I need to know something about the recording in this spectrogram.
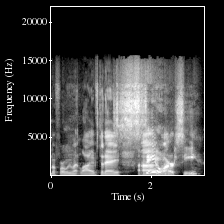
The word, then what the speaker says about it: Saoirse: And Will, how do you pronounce her name? Saoirse Ronan.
